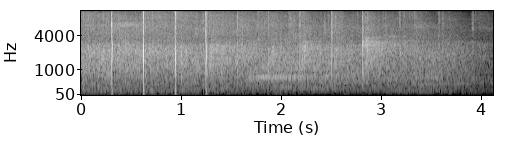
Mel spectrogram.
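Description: Four loud, evenly spaced claps ring out over a wash of scattered audience applause for the student supreme captain, which keeps going and slowly dies away.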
